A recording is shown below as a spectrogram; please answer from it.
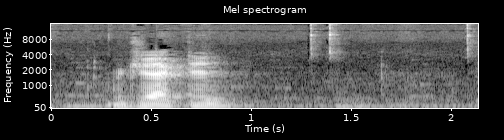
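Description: A short wordless vocal sound from a young man, in two quick parts, followed about a second later by faint computer mouse clicks.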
